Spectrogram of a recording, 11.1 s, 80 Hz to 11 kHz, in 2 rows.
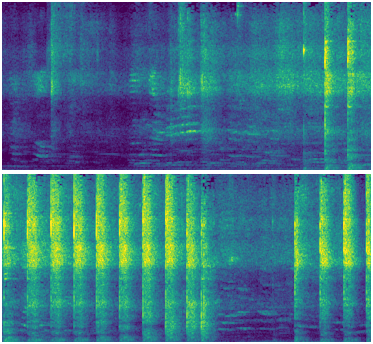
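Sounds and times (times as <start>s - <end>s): hammer striking nail into wood: 4.6s - 8.8s, 10.0s - 11.0s.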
